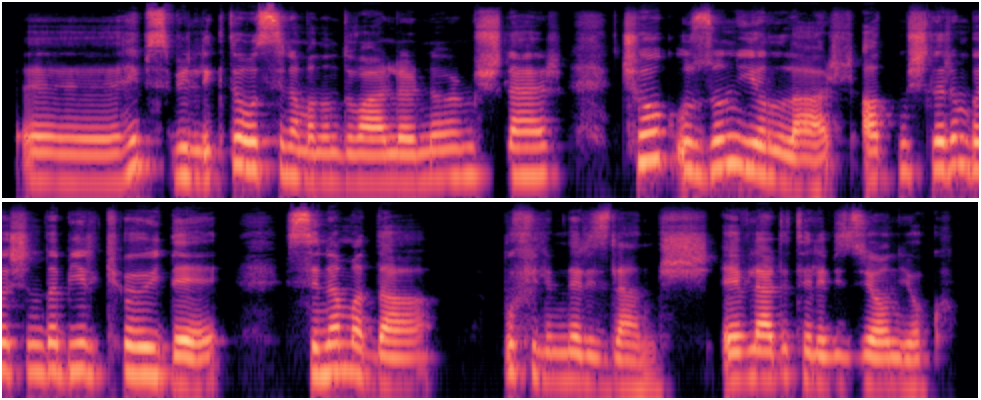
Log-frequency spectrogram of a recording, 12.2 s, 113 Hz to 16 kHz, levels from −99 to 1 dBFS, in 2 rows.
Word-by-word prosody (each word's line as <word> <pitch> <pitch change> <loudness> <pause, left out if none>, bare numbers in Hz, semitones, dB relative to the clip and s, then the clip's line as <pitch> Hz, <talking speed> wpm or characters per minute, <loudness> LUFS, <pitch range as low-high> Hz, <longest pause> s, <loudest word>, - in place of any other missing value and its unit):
Eee, 175 -1 -2
hepsi 240 -3 -2
birlikte 190 +5 -1
o 240 - +7
sinemanın 190 -7 +2
duvarlarını 170 +1 +1
örmüşler. 200 +1 -2 0.3
Çok 300 +2 +2
uzun 235 +4 +2
yıllar, 185 - 0
60'ların 225 +7 0
başında 225 -1 -1
bir 225 -2 -2
köyde 200 -4 +3 0.4
sinemada 205 - +2 0.4
bu 225 - 0
filmler 180 -5 -4
izlenmiş. 150 -3 -5
Evlerde 185 +1 +2
televizyon 165 -3 -1
yok. 150 0 -8
190 Hz, 105 wpm, -23 LUFS, 170-220 Hz, 0.4 s, o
